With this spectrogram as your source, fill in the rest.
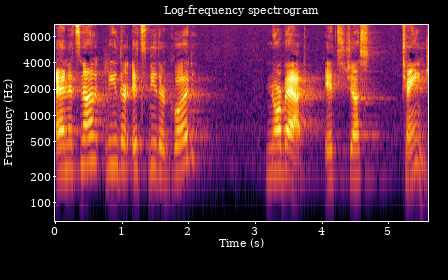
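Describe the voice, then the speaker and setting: Long, frequent pauses break up a woman's very slow speech in an American accent. Her tone is bright and sharp, her intonation fairly even. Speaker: librarian. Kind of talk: keynote speech.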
